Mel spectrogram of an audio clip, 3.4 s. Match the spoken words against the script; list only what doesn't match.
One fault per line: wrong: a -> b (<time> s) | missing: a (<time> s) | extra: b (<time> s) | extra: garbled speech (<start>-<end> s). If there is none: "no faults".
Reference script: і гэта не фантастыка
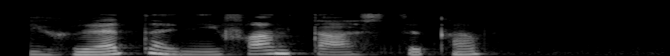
no faults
